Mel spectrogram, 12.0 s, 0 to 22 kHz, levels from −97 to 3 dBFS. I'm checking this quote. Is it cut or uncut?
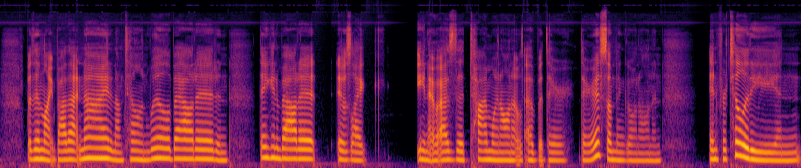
cut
